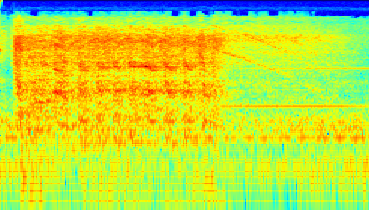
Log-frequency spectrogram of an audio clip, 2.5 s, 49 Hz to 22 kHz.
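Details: Wrecked 2012 Jeep Wrangler, first start attempt in rebuild, clutch in: steady starter cranking with no catch or rise in revs, engine never fires; later ran on starting fluid, pointing to a fuel delivery problem.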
